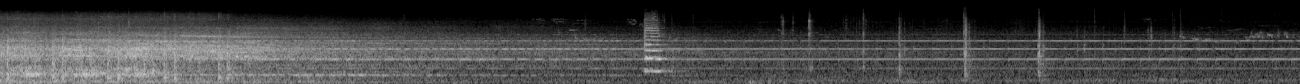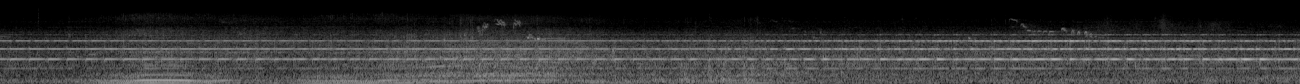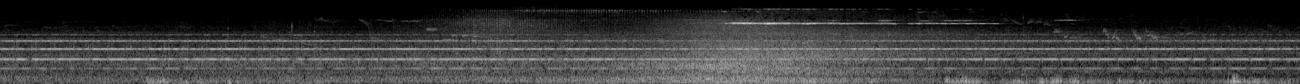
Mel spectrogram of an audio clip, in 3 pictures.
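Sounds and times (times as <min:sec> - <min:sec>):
crossing warning bells ringing: 0:00.0 - 0:39.0
electric train rumbling past: 0:00.0 - 0:39.0
car engine pulling away: 0:13.9 - 0:19.4.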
